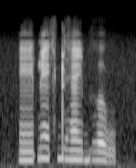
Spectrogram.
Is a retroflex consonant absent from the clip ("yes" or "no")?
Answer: no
